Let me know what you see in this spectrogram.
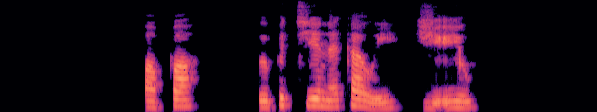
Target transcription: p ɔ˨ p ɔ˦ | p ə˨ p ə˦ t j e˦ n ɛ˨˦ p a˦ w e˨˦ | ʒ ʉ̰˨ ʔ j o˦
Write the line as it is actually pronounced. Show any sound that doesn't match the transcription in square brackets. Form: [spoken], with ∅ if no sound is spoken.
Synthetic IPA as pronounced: p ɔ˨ p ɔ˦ | p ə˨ p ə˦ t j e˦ n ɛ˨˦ [k] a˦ w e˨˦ | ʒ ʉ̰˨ ʔ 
